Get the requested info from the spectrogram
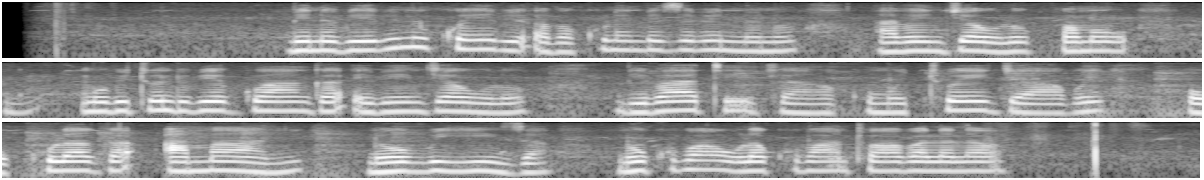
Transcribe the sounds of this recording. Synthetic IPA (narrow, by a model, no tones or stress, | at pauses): βino̞βje̞ːβimikwe̞ːβjo̞ʔaβakule̞ːmbe̞ze̞βe̞nːo̞no̞ | aβe̞ːɲɟawulo̞kuva | muβituːnduβje̞ɡwaːŋɡaʔe̞βje̞ːɲɟawulo̞ | βjeβatʰeːkaːŋɡakumutʰːwe̞ɟaːβwe̞o̞kulaɡaːmaːɲino̞ːβujiːza | no̞ːkuβaːwulakuβaːntuaβalala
